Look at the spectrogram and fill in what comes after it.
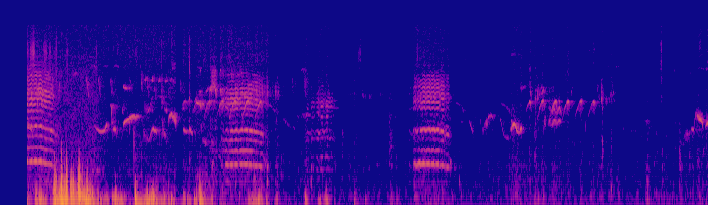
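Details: Several baby goats only a few days old playing outdoors in the Bosnian village of Podhum on a sunny spring day; loud wavering bleats in the opening seconds, then scattered shorter bleats with birds chirping in the background.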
